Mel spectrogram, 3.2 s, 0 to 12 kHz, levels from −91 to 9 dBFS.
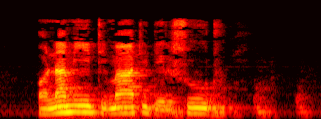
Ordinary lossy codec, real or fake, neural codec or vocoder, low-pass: MP3, 32 kbps; real; none; 7.2 kHz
